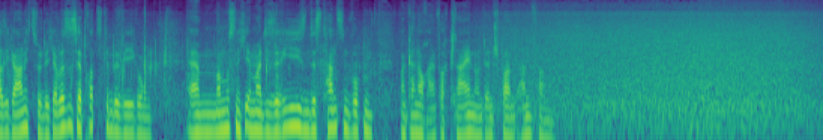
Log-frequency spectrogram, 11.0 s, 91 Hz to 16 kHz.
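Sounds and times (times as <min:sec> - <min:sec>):
speech: 0:00.0 - 0:07.6
waterfall pouring into the first large pool of a waterfall: 0:06.4 - 0:10.9.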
